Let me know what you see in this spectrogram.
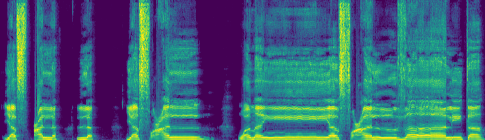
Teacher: Pegang makhraj lam betul-betul supaya tidak berlaku tawallud, iaitu memberanakkan bunyi lam tu.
